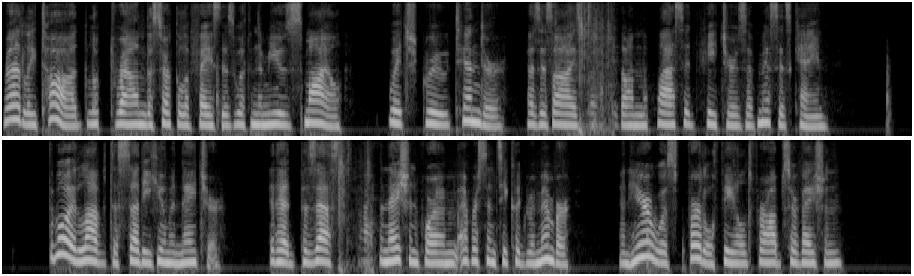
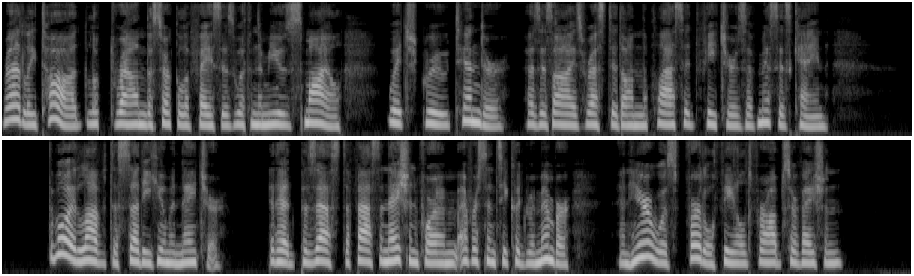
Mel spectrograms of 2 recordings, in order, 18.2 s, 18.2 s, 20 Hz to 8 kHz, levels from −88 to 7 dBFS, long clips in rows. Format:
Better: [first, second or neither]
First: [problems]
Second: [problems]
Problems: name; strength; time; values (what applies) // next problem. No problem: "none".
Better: second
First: noise reduction (neural mask model RNNoise)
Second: none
